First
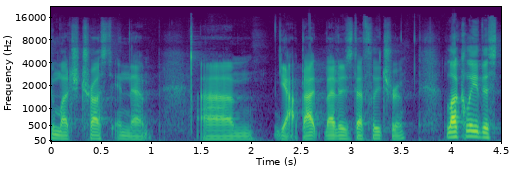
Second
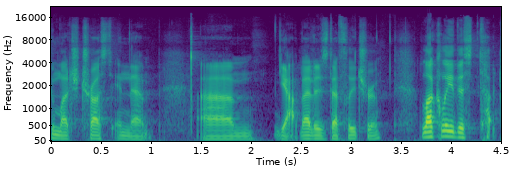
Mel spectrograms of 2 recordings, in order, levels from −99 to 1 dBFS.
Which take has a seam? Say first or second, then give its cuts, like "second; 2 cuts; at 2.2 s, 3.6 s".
second; 1 cut; at 2.5 s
